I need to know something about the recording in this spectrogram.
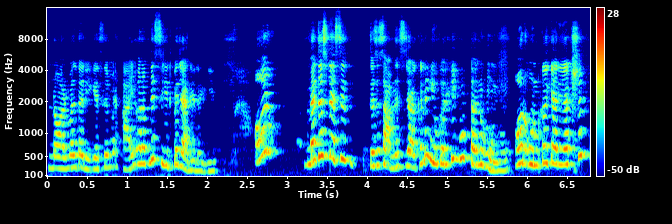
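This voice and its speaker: A young adult woman vlogger telling a personal story in a chatty, animated way, often calling her viewers "bhai". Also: high-pitched, fast talker. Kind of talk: casual storytelling vlog.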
